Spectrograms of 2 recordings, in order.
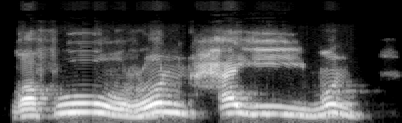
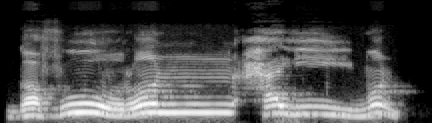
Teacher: We have a tanween that's appeared before the letter of the throat, which is ha. So again, we will make the tanween short, sharp, and clear. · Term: izhar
